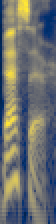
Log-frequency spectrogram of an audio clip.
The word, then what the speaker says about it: Besser: all these wonderful distortions David besser rhymes with lesser almost got it on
